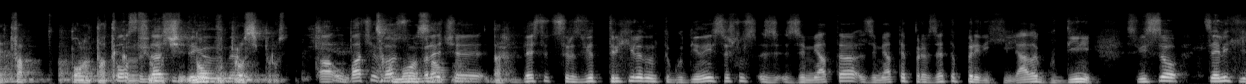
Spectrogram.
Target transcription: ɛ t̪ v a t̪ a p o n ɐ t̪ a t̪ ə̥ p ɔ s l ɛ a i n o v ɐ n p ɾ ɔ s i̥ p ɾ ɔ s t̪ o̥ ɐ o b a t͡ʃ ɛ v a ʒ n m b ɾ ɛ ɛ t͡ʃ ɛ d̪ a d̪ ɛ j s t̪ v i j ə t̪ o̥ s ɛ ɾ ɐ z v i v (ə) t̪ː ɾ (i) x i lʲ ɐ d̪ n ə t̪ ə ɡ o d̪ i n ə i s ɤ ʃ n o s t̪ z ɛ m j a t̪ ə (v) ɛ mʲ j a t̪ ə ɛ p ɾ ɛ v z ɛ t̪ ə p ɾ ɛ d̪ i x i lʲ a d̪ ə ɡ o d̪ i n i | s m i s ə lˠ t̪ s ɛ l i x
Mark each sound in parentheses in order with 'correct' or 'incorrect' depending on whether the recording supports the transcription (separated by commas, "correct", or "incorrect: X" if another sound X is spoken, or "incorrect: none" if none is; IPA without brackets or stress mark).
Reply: correct, correct, incorrect: z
